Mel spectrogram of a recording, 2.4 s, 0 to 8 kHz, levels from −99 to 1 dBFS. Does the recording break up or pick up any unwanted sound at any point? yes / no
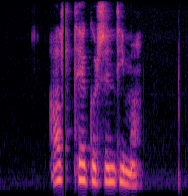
yes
